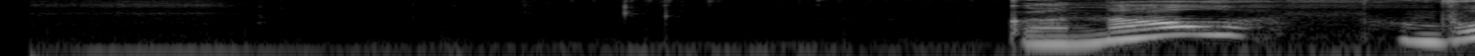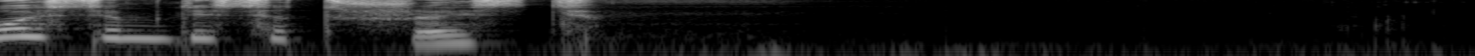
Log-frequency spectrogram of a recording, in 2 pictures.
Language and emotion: Russian, neutral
